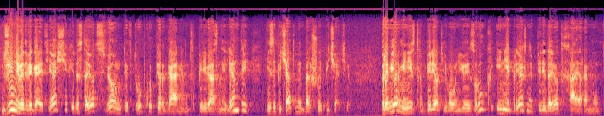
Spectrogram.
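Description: An actor narrating a satirical 1950s radio play with measured, precise, scripted storytelling. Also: male voice, mid-range voice, sing-song, close to an everyday voice, poor audio. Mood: composed. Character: composed male narrator of a political satire.

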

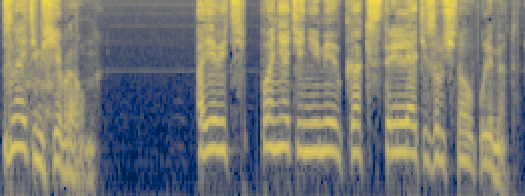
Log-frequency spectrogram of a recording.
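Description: An actor in a radio drama playing a bitter, self-mocking poet and would-be rebel, speaking in a reflective, confiding way. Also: male voice, high-pitched, animated, normal speed, gravelly, dark tone, full character voice. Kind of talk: Soviet radio drama acting.

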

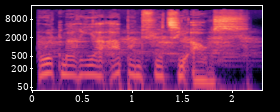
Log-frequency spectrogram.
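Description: A man performing scripted literary narration in a deliberate, dramatic way, sometimes dropping to a hushed near-whisper. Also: medium pitch, animated, over music.

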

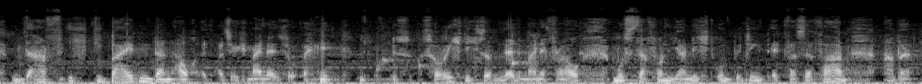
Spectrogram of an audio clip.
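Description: An actor playing an eccentric, shifty married client in a radio play, rambling and hesitant with a pedantic streak. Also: male voice, mid-range voice, darkish tone. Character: eccentric, chatty married businessman client, shifty and self-amused. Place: radio drama studio.

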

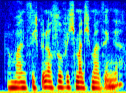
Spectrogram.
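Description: A woman's voice: rumbling low, little pitch movement, fast, gravelly, a little hiss or hum. An actress playing a weary, sardonic, despairing young woman in a radio drama, with blunt, dry retorts. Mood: dry, defiant. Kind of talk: German radio drama acting. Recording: dull lo-fi sound, faint music.

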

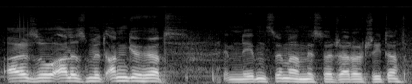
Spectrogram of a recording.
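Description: An actor playing an unflappable, wisecracking private detective in a German radio crime drama, dry and laconic. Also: male voice, medium pitch, fairly even intonation, normal speed, highs cut off, faint music behind, natural voice. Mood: probing, blunt. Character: wry, unflappable hard-boiled male private detective. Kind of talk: German radio play acting.

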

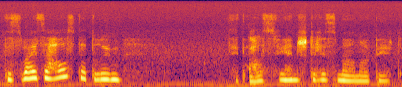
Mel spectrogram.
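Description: An actress playing a young, lovesick, dreamy and melancholy maiden in a radio drama, hushed and often whispering, with a wistful poetic delivery. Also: female voice, fairly high pitch, lively intonation, normal speed, breathy edge. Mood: dreamy, uneasy. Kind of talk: 1950s German radio drama acting. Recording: muffled narrow-band 1950s radio recording.

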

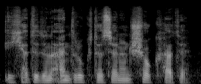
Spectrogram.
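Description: An actor playing a male neighbour giving sober, measured testimony in a German radio play from the 1960s. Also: deep voice, pushed and bright, slightly rough, dry recording, exaggerated voice. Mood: grave, factual.

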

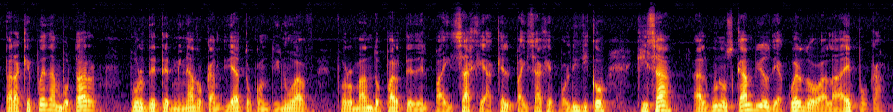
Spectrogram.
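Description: A man with a Guatemalan accent hosting a radio show, talking between songs in a relaxed, conversational way with thinking pauses. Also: lowish voice. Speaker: radio host.

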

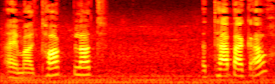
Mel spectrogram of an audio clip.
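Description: A woman's voice: on the high side, expressive, unhurried, bright, forceful tone, slight background noise. A woman playing a cheeky, nosy newsstand seller in a radio drama, teasing her customers in a Bavarian accent.

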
